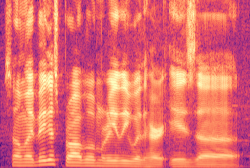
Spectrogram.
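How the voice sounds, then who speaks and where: Bright-voiced young-sounding man rambling on stream. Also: mid-range voice, lively intonation, moderate pace, clean tone, soft background music. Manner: rambling, self-deprecating. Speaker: live game streamer. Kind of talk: casual livestream chat while playing a video game.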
